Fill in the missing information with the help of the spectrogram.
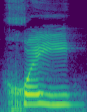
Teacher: خو جو ہے وہ حروف مستعلیہ ہے، اور جس کو ہمیشہ پر پڑھا جاتا ہے، پر پڑھیں گے۔ · یا ساکن اور اس سے پہلے فتحہ کی حرکت، تو لین کا قاعدہ ہو رہا ہے، اور لین ہو تو نرمی سے ادائیگی ہوتی ہے۔ خوئی اور خو جو ہے یہ پر ہوگا۔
